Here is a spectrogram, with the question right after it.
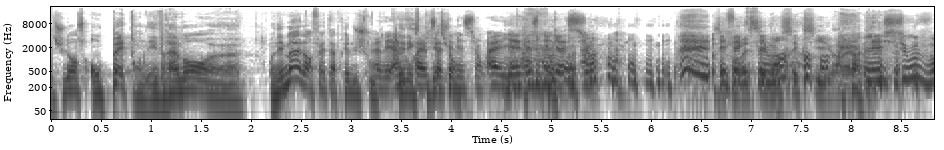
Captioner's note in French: rires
